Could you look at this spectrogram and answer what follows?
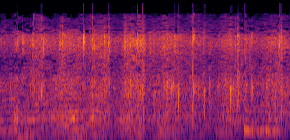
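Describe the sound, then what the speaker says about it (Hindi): Audience at an Urdu poetry recital (mushaira) applauding, a steady wash of clapping and crowd noise in a large gathering, fairly loud throughout. "और अगर आप चाहें तो ताली बजा सकते हैं इस बात पर।"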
